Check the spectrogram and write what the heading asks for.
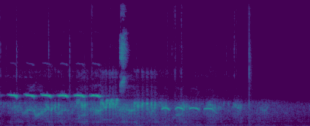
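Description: Birds singing: a quick run of high, repeated notes at about four a second for the first two seconds, then four short down-slurred notes; the birdsong fades away near the end.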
